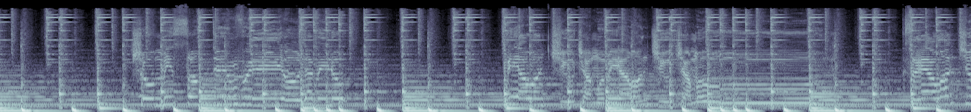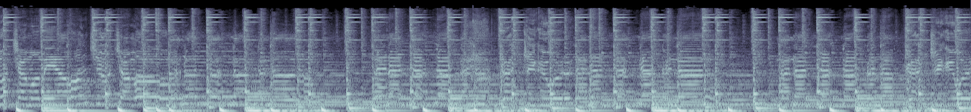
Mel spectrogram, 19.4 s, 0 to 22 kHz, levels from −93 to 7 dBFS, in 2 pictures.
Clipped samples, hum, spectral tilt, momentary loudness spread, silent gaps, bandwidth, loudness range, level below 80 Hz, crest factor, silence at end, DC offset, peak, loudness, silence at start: under 0.1%; none; -4.5 dB/octave; 3 LU; none; 16.5 kHz; 1 LU; -16 dBFS; 12 dB; 0 s; under 0.1%; 0 dBFS; -14 LUFS; 0 s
